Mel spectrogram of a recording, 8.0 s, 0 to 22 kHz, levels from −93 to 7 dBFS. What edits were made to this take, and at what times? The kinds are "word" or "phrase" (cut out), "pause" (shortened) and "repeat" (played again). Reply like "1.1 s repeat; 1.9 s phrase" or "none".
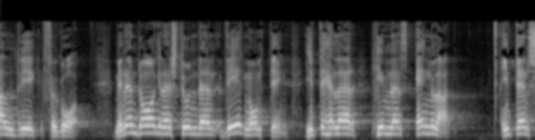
1.8 s word; 2.4 s word; 3.7 s word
